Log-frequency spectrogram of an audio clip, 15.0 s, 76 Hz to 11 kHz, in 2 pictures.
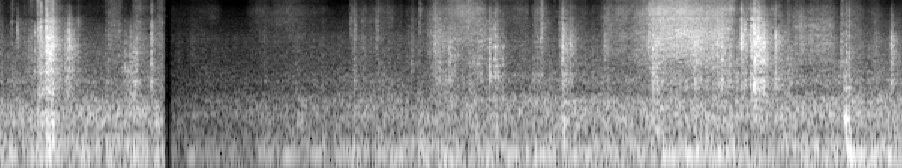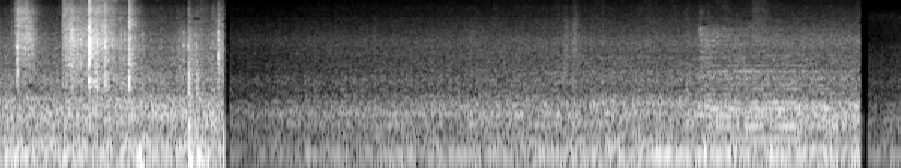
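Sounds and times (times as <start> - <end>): cardboard and paper rustling: 0.0 - 1.4, 2.2 - 9.4.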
